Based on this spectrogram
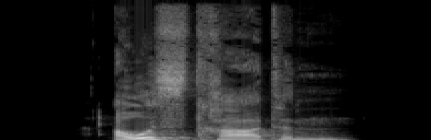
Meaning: first/third-person plural dependent preterite of austreten
- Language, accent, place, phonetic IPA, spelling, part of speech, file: German, Germany, Berlin, [ˈaʊ̯sˌtʁaːtn̩], austraten, verb, De-austraten.ogg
